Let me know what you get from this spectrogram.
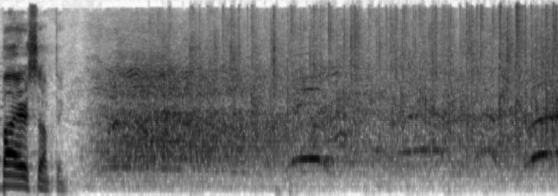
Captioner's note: audience laughing and clapping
